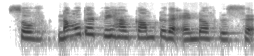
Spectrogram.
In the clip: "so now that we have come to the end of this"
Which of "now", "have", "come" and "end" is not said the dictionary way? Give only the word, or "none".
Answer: none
